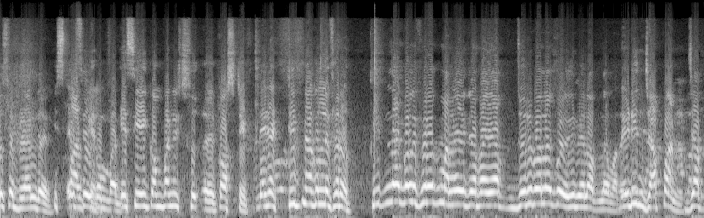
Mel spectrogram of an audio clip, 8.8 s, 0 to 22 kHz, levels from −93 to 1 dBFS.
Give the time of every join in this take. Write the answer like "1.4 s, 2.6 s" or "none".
3.2 s, 7.7 s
